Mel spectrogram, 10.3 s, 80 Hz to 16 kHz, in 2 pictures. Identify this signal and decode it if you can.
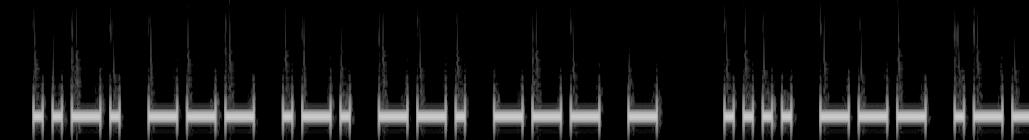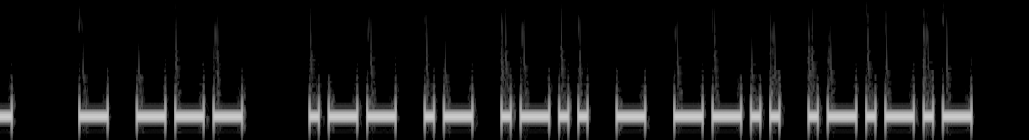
Morse code, heard as a keyed tone, about 25 wpm, 700 Hz. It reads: FORGOT HOW TO WALTZ.
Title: Pangram Challenge v2 - 25wpm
